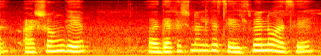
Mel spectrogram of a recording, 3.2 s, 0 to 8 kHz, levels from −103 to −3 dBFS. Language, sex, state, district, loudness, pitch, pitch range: Bengali, female, Assam, Hailakandi, -14 LUFS, 260 Hz, 235-285 Hz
